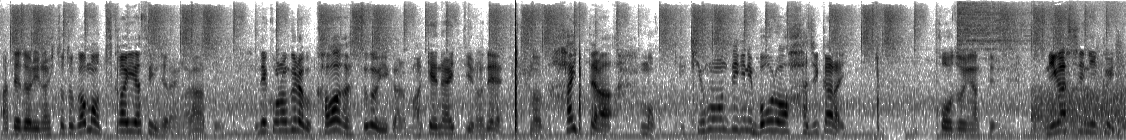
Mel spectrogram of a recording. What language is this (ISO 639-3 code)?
jpn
